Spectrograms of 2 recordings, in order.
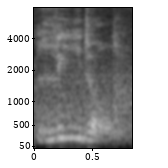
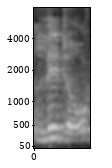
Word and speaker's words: Lidl: so they can expand it yeah it's actually pronounced Lidl yes sir it seems that most of us Brits have been pronouncing it with the cotton I never knew I was pronounced it little cuz you know it's Lidl I don't think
